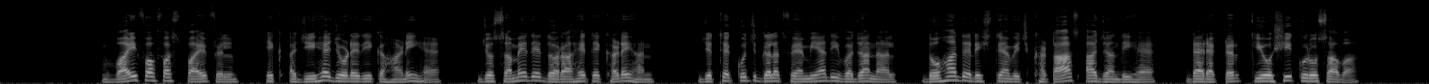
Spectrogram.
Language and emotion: Punjabi, neutral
